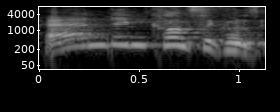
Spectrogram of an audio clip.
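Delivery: high, mocking lilt; gloating. Fosco gloating to Marian, voice pitched high. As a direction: toy with her, pitched high.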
